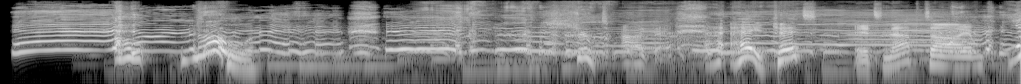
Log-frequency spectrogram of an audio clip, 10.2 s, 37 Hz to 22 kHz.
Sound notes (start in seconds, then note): 0.1 Crayon #2 starts crying; 3.8 All of the other Crayons start crying in unison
